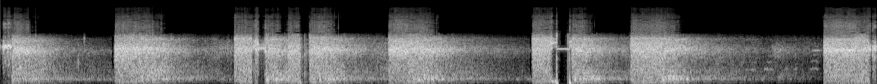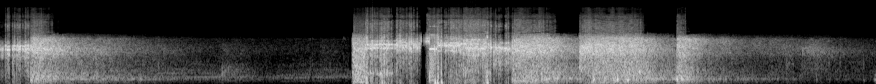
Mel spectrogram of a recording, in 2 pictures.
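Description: Gunfire: about a dozen sudden, distorting shots in irregular clusters, each trailing off in a long echo, with a lull of about two seconds before more shots near the end.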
